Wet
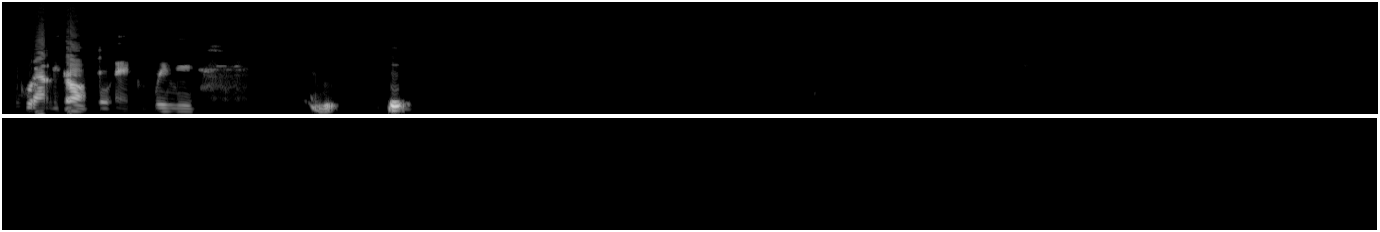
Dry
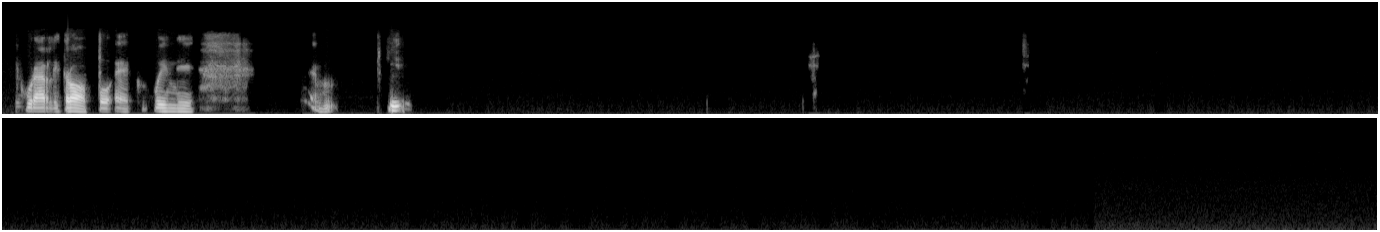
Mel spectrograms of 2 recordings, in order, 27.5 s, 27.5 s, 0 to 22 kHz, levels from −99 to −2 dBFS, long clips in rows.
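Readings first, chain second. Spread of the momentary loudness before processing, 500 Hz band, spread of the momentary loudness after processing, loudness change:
21 LU, -20.0 dB, 21 LU, -12.5 dB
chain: Chebyshev shaper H 3 -20 dB, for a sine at -2 dBFS; LFO band-pass sine 0.21 Hz 310–1700 Hz; in parallel at -5.5 dB: hard clipper -28 dBFS, distortion -6 dB; on the sum: spectral noise reduction 23 dB; trim -4 dB

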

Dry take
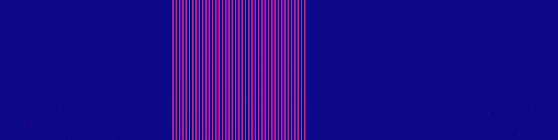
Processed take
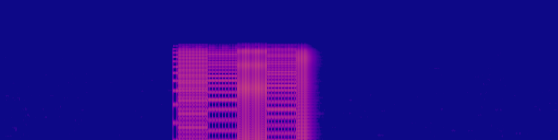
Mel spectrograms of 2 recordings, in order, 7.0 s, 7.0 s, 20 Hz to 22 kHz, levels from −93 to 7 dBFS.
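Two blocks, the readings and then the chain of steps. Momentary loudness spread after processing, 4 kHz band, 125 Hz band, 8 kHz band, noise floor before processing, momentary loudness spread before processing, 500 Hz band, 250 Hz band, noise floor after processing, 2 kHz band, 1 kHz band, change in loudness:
8 LU, -1.5 dB, -1.5 dB, -31.5 dB, -76 dBFS, 5 LU, -3.0 dB, -2.0 dB, under -85 dBFS, +1.0 dB, -2.0 dB, -7.5 dB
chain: dynamic bell 2 kHz, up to +4 dB, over -56 dBFS, Q 1.2; resampled via 11.025 kHz; resonator arpeggio 2.7 Hz 74–520 Hz; trim +8.5 dB

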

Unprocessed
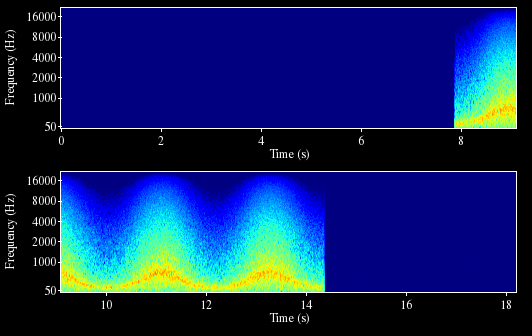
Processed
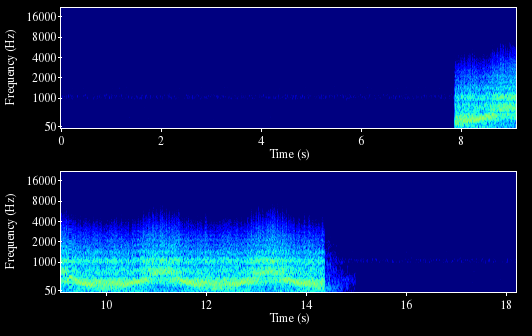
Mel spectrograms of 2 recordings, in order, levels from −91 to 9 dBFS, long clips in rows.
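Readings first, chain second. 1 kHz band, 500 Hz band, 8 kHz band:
-17.5 dB, -20.5 dB, no reading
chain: bass shelf 230 Hz -10.5 dB; comb 2.8 ms, depth 88%; reverse; compression, threshold -25 dBFS, peak gain reduction 13.5 dB; reverse; peak limiter -25.5 dBFS, peak gain reduction 9.5 dB; gain riding 0.5 s; cabinet simulation 150–2100 Hz, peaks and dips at 700 Hz -5 dB, 1 kHz +6 dB, 1.8 kHz -8 dB; valve stage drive 36 dB, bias 0.6; frequency-shifting echo 124 ms, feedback 64%, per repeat -140 Hz, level -22 dB; buffer glitch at 9.25/17.33 s, samples 256, times 8; trim +1 dB

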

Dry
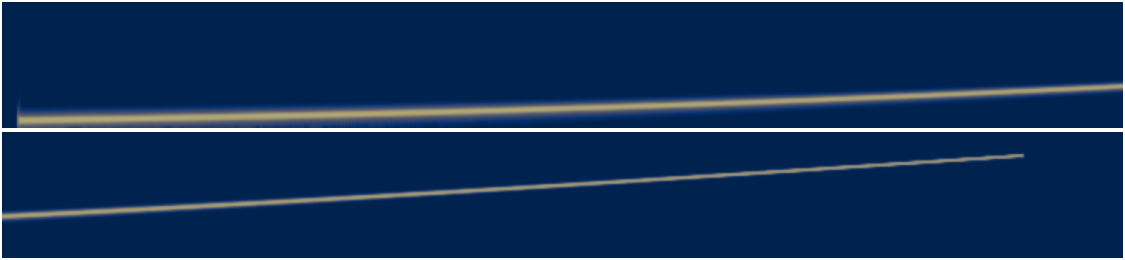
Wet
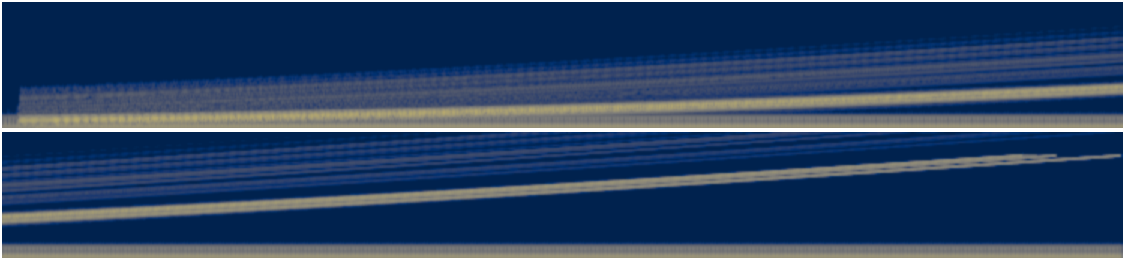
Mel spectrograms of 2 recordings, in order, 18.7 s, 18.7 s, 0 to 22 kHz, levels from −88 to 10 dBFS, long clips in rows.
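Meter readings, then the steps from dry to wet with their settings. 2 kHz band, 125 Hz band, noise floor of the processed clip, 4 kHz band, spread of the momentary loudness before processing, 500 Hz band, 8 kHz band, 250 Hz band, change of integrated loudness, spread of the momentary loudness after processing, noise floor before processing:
-2.5 dB, no reading, -27 dBFS, -2.5 dB, 4 LU, -2.5 dB, -2.5 dB, -2.0 dB, -2.5 dB, 4 LU, under -85 dBFS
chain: bass shelf 87 Hz +7.5 dB; AM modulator 69 Hz, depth 55%; Chebyshev shaper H 5 -36 dB, 7 -31 dB, 8 -43 dB, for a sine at -15 dBFS; hum 50 Hz, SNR 11 dB; multi-tap echo 56/121/277/816 ms -16/-17/-5/-4.5 dB; trim -2 dB

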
